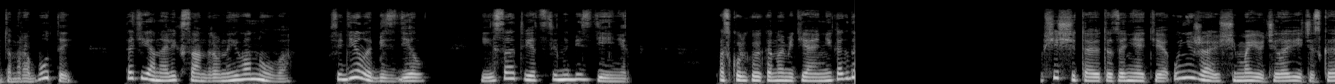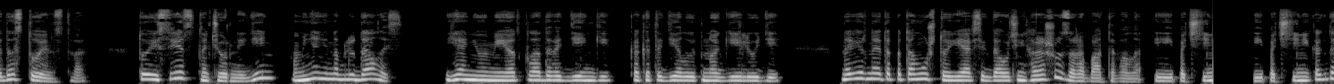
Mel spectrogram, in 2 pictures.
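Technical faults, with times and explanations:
8.55–10.42 s, stream reconnect: the connection dropped, nearly two seconds of silence, then a fresh decoder picks up roughly a second and a half further on, so that stretch is skipped.
25.48–26.38 s, stream reconnect: a shorter 0.41 s gap, but this time the server resends a burst, so playback resumes 0.49 s earlier and you hear that bit repeated.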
